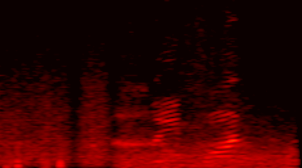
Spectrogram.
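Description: Faint outdoor ambience with distant voices, and a few soft knocks in the first half second.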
